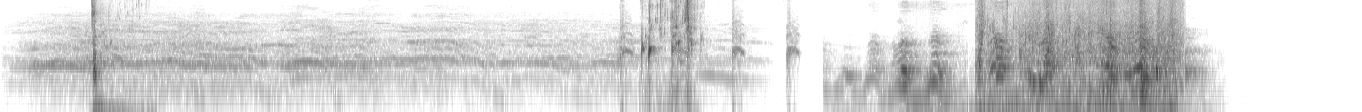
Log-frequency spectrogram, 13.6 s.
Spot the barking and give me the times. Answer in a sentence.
You can hear the barking from 5.9 to 12.0 s.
